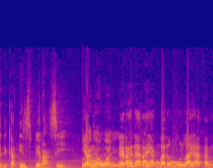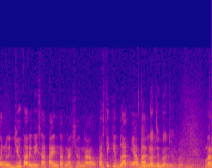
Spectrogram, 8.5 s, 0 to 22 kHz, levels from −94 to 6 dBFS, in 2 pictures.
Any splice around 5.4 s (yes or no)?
no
